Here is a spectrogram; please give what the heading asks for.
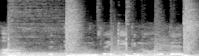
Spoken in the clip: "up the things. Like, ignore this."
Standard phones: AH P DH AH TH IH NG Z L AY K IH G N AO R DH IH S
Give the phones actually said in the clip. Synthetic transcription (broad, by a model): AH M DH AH S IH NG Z L AY K IH G N AO R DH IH S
